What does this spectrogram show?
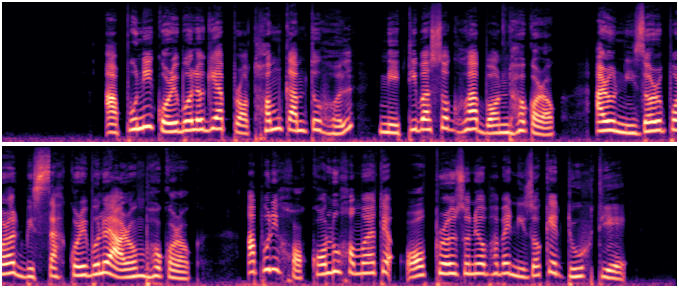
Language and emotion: Assamese, disgusted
